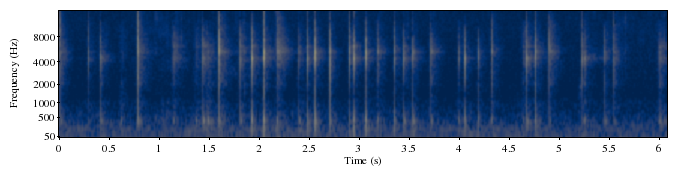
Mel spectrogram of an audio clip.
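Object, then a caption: Hard plastic massage brush dome. Long nails tap and scratch the hard clear plastic glitter-filled dome of a palm-sized oval massage brush with plastic bristles, held in the hands. About thirty quick, separate, bright clicks come in an uneven rhythm, each dying away almost instantly, with faint scratchy texture between them.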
